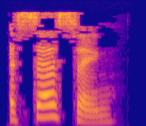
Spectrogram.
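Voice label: "assessing", British English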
